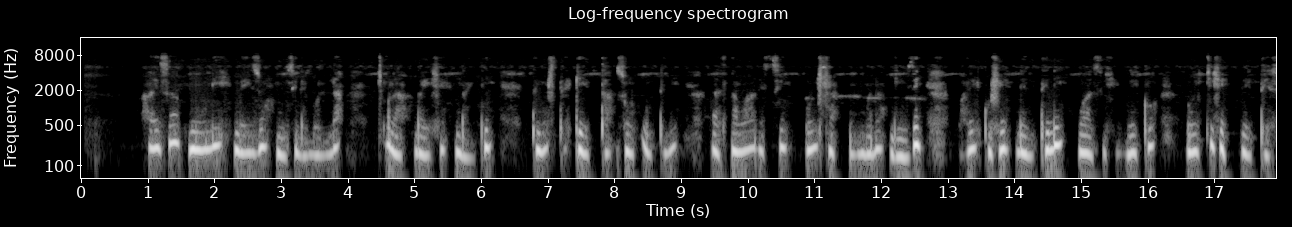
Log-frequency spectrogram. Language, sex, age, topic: Gamo, female, 18-24, government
